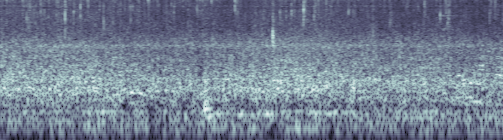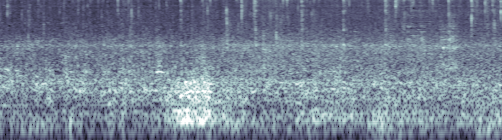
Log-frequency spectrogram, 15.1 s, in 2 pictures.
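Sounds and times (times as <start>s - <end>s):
heavy rain on paving: 0.0s - 15.0s.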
